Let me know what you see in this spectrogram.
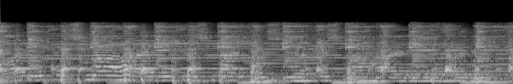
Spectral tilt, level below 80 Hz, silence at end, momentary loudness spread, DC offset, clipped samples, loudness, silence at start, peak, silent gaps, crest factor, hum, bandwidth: -3.5 dB/octave; -36 dBFS; 0 s; 3 LU; under 0.1%; under 0.1%; -18 LUFS; 0 s; -4 dBFS; none; 14 dB; none; 7.6 kHz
